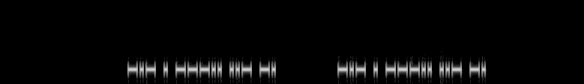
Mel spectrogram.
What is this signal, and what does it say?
Morse code, heard as a keyed tone, about 40 wpm, 700 Hz. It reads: KE8UN KE8UN
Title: USA Call Signs - 5 Characters - Repeated 2x - 40wpm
